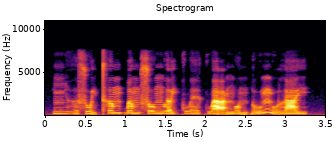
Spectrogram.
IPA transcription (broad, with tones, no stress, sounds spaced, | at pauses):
ɲ ɨ̤˨˩ ə̯ s ṵ˧˨ j t̪ʰ ə˧ m ɓ ə˧ m s o˧ ŋ l ə̰˧˥ j k w ɛ̤˨˩ k w a̰ː˧˨ ŋ o˧˩ n ɗ ṵ˧˥ m ṵ˧˨ l a˧ j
